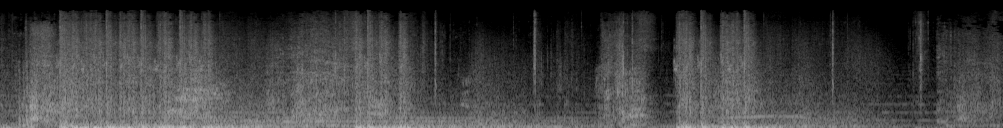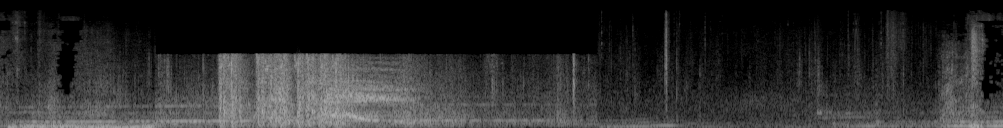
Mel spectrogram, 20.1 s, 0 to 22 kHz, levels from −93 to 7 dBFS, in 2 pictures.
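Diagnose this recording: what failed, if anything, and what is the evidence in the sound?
From 11.58 to 16.0 s the top end vanishes, with nothing above 3.8 kHz, and returns cleanly, with no gap and no level jump. A faint new background hiss appears with it. This likely points to the input switched to a poorer device at the driver stage, not a codec bandwidth drop, which would not bring its own noise floor.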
